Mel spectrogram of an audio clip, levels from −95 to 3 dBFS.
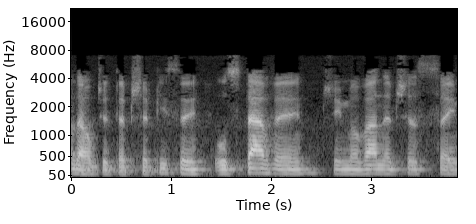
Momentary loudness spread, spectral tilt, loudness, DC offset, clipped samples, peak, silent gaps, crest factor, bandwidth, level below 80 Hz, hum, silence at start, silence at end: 11 LU; -4 dB/octave; -23 LUFS; under 0.1%; under 0.1%; -2 dBFS; none; 22 dB; 7.2 kHz; -52 dBFS; none; 0 s; 0 s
